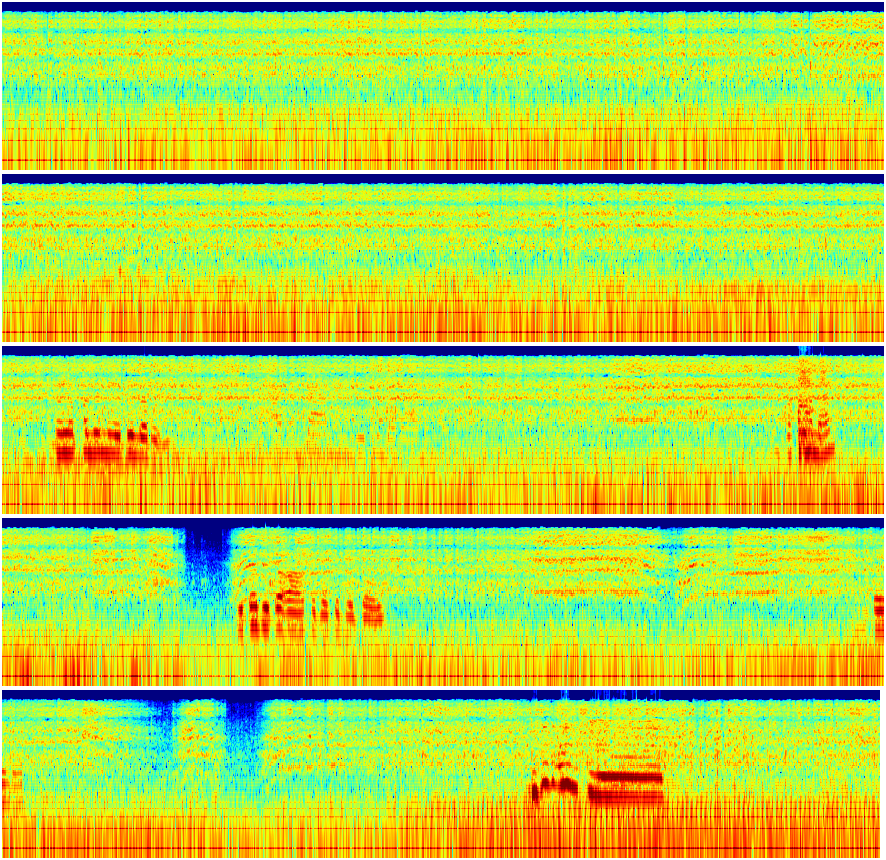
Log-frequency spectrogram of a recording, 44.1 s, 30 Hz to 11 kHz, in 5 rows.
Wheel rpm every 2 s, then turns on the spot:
230, 230, 230, 240, 220, 240, 240, 230, 230, 230, 230, 230, 230, 220, 130, 220, 170, 220, 70, 190, 220, 230.
none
